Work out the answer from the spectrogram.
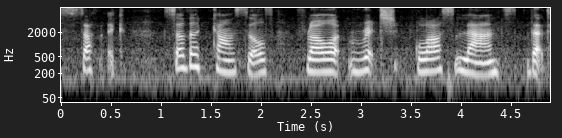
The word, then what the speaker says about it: Southwark: Let's see this, how to pronounce it. Southwark? Southwark. It's Southwark.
